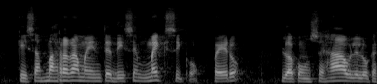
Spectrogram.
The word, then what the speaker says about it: México: Lo más aconsejable escribirla con X, pero a la hora de pronunciarla es con J.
